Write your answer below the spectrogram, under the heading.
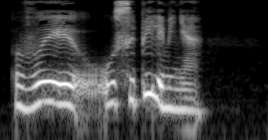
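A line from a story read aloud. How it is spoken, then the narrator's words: Trembling accusation. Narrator (Russian): обвинила я дрогнувшим голосом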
